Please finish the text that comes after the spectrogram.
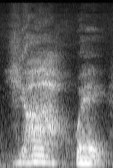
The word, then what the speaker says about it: Yahweh: Rabbi Elder pointed out that when you use the vowels of Adonai, you get something like Yahovah or Jehovah, as some older versions of the Bible had it. But Rabbi Elder said that's probably the wrong pronunciation. Some modern scholars will say that the pronunciation should be something like Yahweh.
